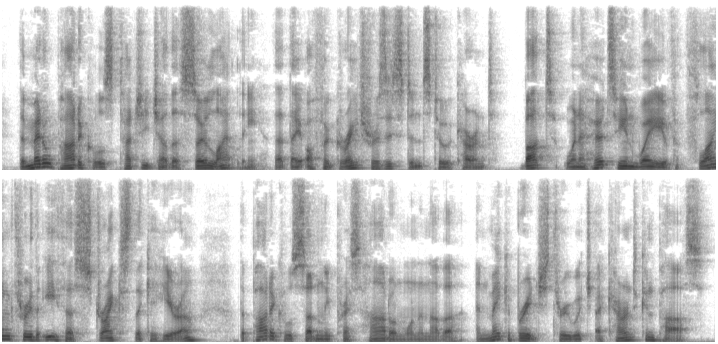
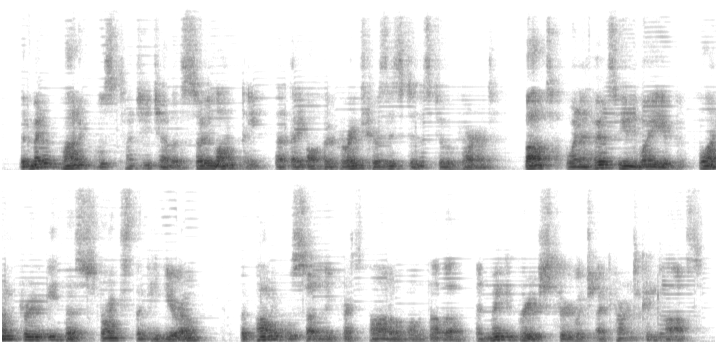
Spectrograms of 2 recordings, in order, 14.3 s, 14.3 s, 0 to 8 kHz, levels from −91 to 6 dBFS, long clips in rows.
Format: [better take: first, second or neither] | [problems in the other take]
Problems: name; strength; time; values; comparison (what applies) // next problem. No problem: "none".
first | noise reduction (neural mask model DeepFilterNet 3)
